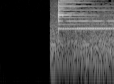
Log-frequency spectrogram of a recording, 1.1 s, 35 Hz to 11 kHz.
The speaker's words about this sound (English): Today, the chime of a bell echoed in Lower Manhattan at 8:46, beginning the somber remembrances of 9/11.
